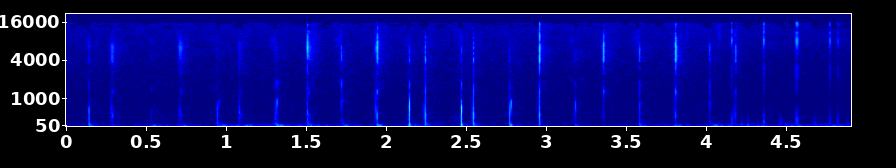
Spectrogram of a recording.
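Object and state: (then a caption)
Plastic spring clamp snapping. A small yellow and black plastic spring clamp is held in the fingers above the microphones and squeezed and released repeatedly, its jaws snapping open and closed. About two dozen short, dry clicks come in an uneven rhythm, each with a low knock and a faint bright tick that stops almost instantly.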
